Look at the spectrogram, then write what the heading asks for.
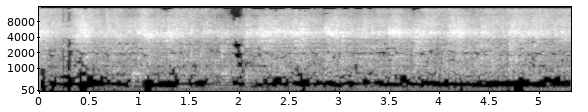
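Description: Chopped sweet corn, onion, capsicum and carrot sizzling in hot oil in a pan as they are stir-fried with a spatula: a steady frying hiss that swells a little with the stirring.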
